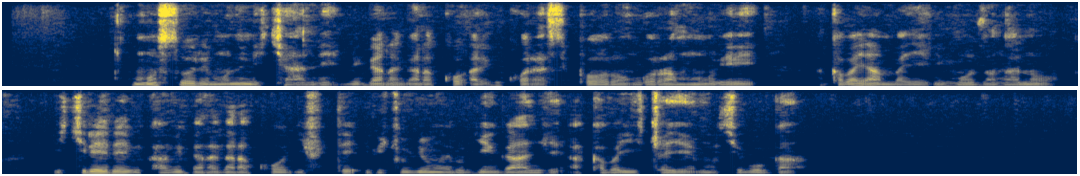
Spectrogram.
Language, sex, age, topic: Kinyarwanda, male, 25-35, health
